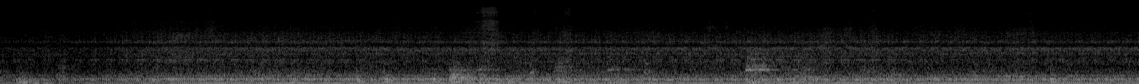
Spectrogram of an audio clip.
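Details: Steady engine and traffic rumble outdoors in an urban setting, with brief faint speech and no animal calls.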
